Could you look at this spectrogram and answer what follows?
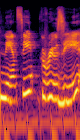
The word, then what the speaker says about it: Groozy: And this week, our guest is Nancy Groozy. It rhymes with groovy.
